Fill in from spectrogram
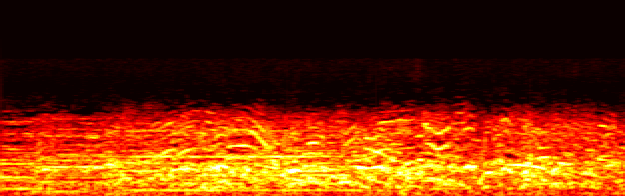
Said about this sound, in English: The crowd became restless. They had been here for hours and all for nothing, and angry voices echoed against the hills.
